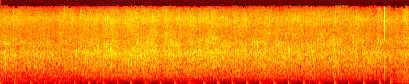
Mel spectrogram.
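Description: Steady audience applause fills the whole stretch, a dense patter of many hands with a few heavier rhythmic claps thumping along underneath, fairly loud and unbroken, with no talking over it.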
